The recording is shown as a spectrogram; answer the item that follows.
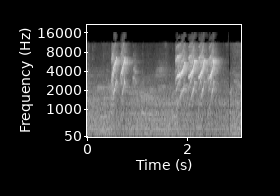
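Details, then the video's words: Gouldian finch calling: a short pair of high, sharp downslurred chirps, then after a pause a longer run of four or five quick descending notes, bright and thin, against a low background hum. "胡錦鳥(七彩文鳥)/Gouldian Finch"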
